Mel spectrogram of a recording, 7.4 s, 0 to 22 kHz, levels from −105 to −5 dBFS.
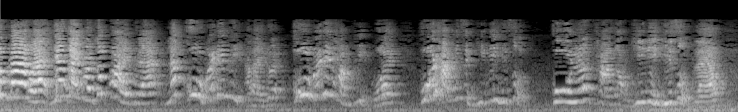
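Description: Speech clip whose treble is grainy and hissy throughout, with nothing above 10.5 kHz, most likely from Vorbis compression at a low rate, near 30 kbps. Unlike steady background hiss, this plainly audible grain rises and falls with the speech itself. From 0.34 to 1.12 s the level drops by roughly 10 dB, and from 5.95 to 6.67 s it rises by roughly 10 dB. Both changes happen in 2 dB steps at about seven per second. This is zipper noise, heard as a regular ticking during the level changes, not a smooth fade.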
